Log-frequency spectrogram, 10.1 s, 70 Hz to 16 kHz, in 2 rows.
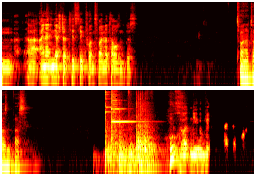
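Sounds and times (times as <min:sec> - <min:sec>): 
speech: 0:00.0 - 0:02.8, 0:04.7 - 0:05.6, 0:07.1 - 0:09.2
glass stopper of a whisky bottle falling and clinking: 0:07.0 - 0:08.4.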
